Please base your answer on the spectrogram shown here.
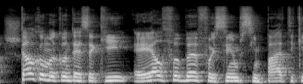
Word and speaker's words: Elphaba: A Cynthia Erivo é incrível no papel de Elphaba, cujo nome vem da pronúncia fonética das primeiras letras do nome do autor do Feiticeiro de Oz, L. Frank Baum, LFB, Elphaba, Elphaba.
